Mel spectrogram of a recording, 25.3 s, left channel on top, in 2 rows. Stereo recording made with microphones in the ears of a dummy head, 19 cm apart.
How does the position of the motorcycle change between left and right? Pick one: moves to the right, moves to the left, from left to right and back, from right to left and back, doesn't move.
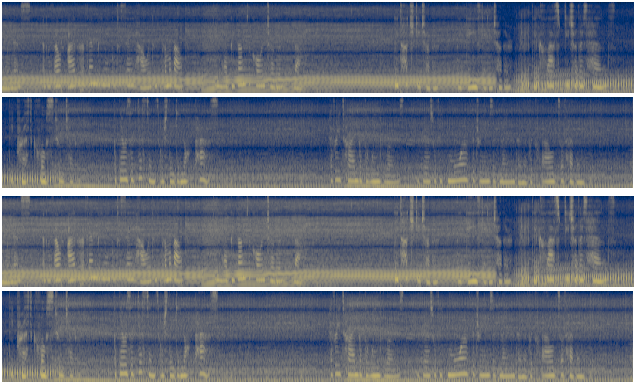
doesn't move.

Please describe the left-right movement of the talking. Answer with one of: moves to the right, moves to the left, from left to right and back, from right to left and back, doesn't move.
doesn't move.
